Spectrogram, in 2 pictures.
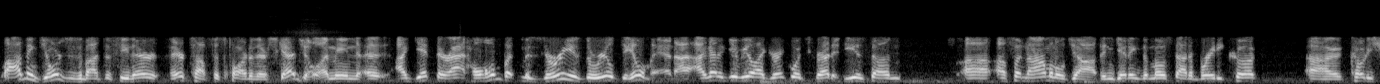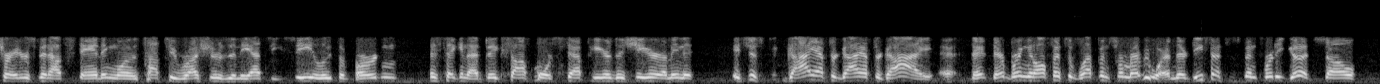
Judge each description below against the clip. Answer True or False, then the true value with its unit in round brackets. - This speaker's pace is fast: True (220 wpm)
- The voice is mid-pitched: True (160 Hz)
